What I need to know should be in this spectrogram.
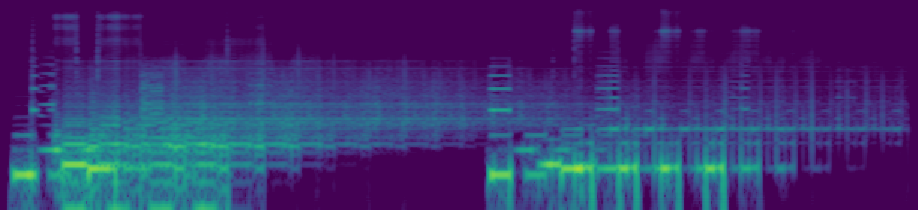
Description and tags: A bass patch I made sequenced with some glitchy and echo effects. It should loop pretty well.
echo, glitch, loop, pattern, sequence, sound-design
